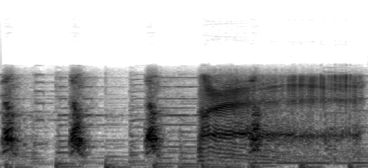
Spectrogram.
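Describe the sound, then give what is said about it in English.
A dog named Ted barks four times in quick, uneven succession, then breaks into a longer, drawn-out whining bark that trails off. The sound is fairly loud, with no talking. “Ted won't quit barking.”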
